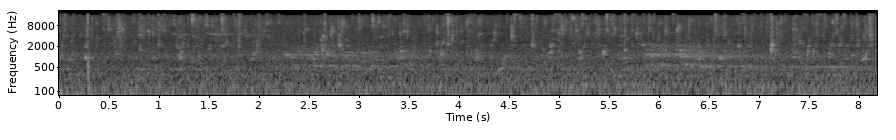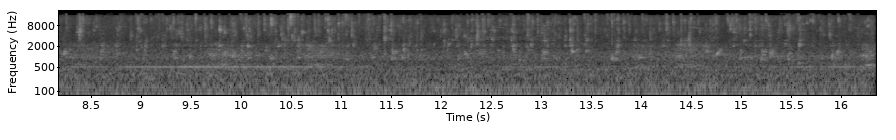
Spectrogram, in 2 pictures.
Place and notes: Contención Island Day 32 outer east - Walking to the sounds of Contención Island Day 32 Friday February 5th
The Drive Moor Crescent Moorfield Jesmond Dene Road Friday Fields Lane Towers Avenue Bemersyde Drive Deepwood
Drizzle
blown on the east wind
Rain gathers
runs and drops
into a grating
a dog barks
England, United Kingdom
